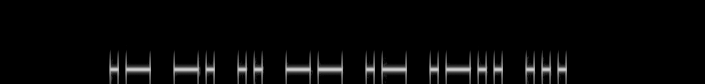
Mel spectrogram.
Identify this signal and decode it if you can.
Morse code, heard as a keyed tone, about 15 wpm, 700 Hz. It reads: ANIMALS
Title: ES:S Suffix - Top 100 Words with Base Words 15wpm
